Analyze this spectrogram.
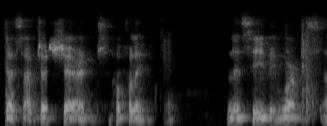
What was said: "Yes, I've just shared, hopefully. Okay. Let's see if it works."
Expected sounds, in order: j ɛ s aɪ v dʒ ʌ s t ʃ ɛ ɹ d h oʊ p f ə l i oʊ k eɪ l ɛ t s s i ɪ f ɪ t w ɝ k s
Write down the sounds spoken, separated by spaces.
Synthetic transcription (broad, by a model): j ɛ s aɪ v dʒ ʌ s t ʃ ɛ ɹ d h oʊ p f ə l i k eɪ l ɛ t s s i ɪ f ɪ t w ɝ k s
